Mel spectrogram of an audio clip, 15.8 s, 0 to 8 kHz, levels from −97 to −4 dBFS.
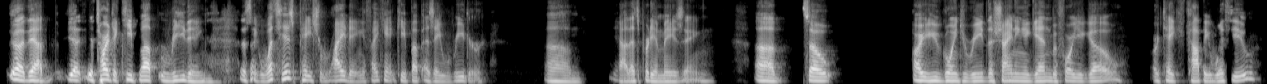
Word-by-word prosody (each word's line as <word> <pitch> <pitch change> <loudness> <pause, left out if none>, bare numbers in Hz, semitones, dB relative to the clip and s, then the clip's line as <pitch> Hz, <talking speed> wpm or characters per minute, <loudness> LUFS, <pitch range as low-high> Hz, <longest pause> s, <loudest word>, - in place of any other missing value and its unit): Uh, 180 -6 +9
Yeah, 150 -5 +7 0.3
yeah, 170 -5 +5
it's 175 -2 +3
hard 180 0 +8
to 150 - +1
keep 170 +4 0
up 155 -1 +6
reading, 130 -7 -1 0.4
it's - - -2
like, - - -5
what's 165 +10 +1
his 220 +3 +3
pace 160 -5 -3
writing, 120 -5 -2
if 115 - -14
I 140 - -3
can't 150 0 -8
keep 130 -4 -7
up 125 - -3
as - - -6
a 110 - -4
reader? 130 +6 -9 0.7
Um, 110 -4 -4 0.4
yeah, - - -5
that's 120 - -2
pretty 125 -3 -1
amazing. 110 +2 -6 0.5
Uh, 135 -3 +4 0.3
so, 135 -3 +4 1.0
are 145 - +4
you 135 -1 +1
going 130 -1 +1
to 125 - -4
read 125 +1 -1
The 130 - 0
Shining 130 +2 +1
again 125 +2 0
before 125 +2 -3
you 120 -1 -4
go, 125 +4 -3 0.3
or 135 - -6
take 125 -4 -3
a - - -24
copy 125 -1 0
with 120 +2 -3
you? 175 +8 -2
130 Hz, 180 wpm, -24 LUFS, 120-145 Hz, 1.0 s, Uh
